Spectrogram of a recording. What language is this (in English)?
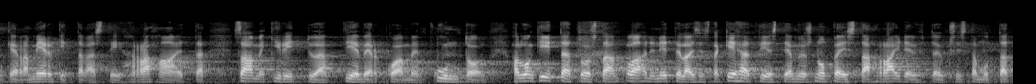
Finnish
